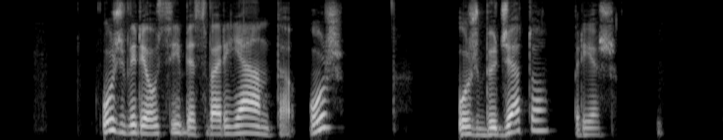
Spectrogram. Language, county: Lithuanian, Klaipėda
